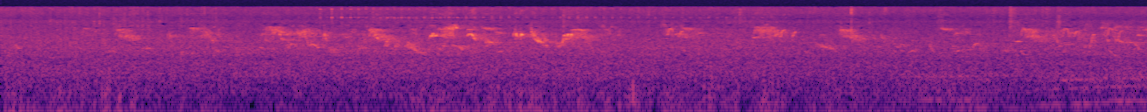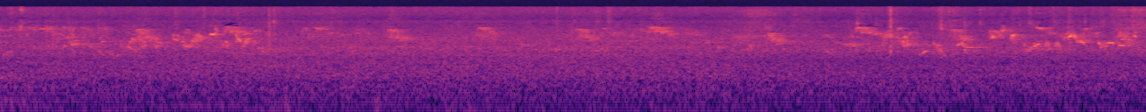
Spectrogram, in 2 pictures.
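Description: Steady rush of a flowing river, with small birds singing quick repeated chirps over it, busiest in the first few seconds and again near the end.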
